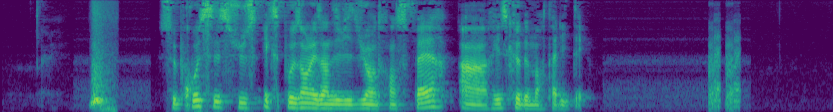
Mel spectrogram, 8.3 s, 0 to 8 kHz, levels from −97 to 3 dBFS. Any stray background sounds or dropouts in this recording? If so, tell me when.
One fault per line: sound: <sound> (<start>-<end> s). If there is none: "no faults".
sound: whoosh (0.9-1.2 s)
sound: laugh (7.1-7.4 s)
